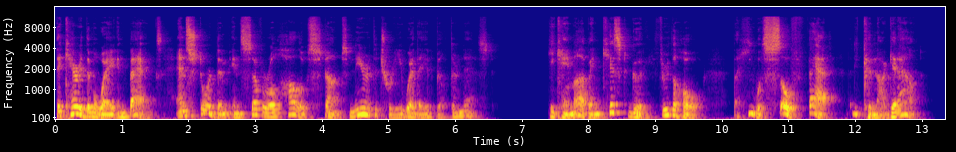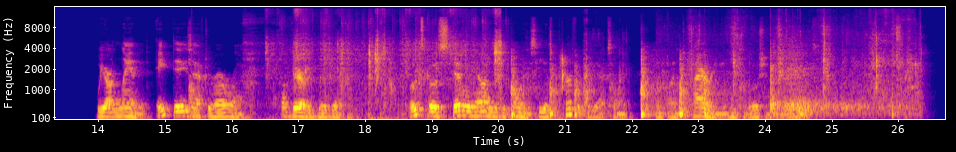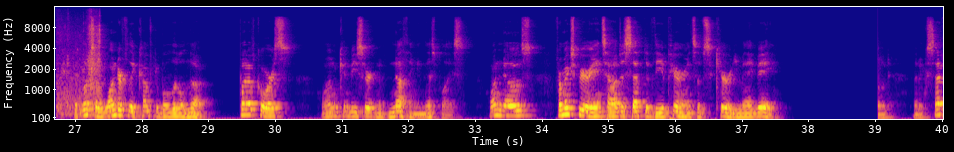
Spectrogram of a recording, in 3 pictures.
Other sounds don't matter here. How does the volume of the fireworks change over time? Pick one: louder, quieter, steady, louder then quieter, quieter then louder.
louder.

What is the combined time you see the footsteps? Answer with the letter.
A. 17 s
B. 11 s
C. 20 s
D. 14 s
B.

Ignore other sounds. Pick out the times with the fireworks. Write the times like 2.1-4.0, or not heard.
15.3-25.6.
